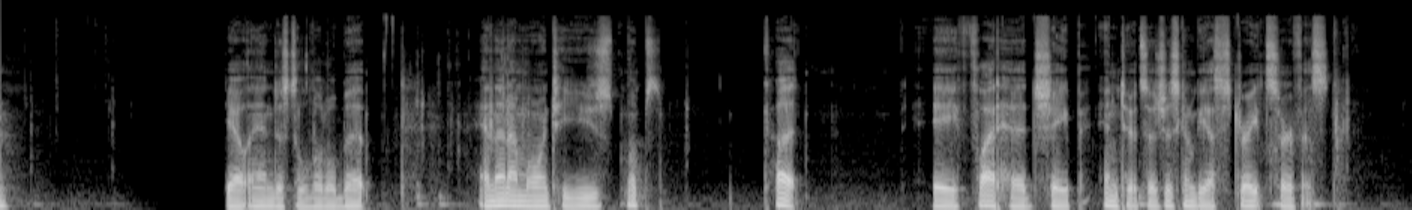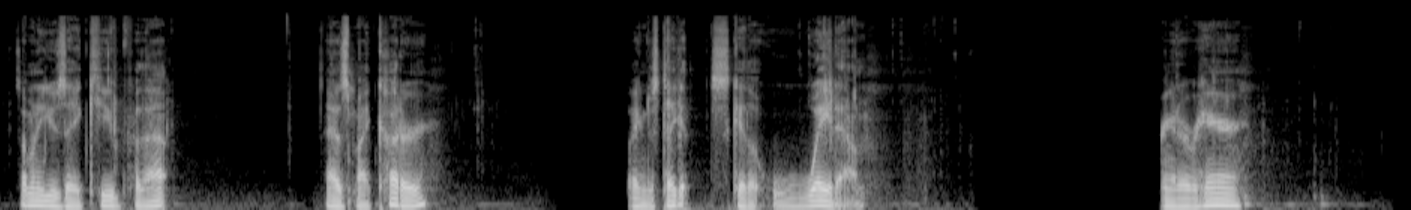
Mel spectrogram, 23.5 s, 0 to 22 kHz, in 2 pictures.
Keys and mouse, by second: 0.8 typing, 3.4 click, 3.7 Tab, 4.3 ctrl+s, 7.9 middle click, 9.2 middle click, 11.2 shift+a, 13.0 shift+a, 15.7 g, 17.3 s, 18.6 g, 19.7 KP_7, 20.6 g, 22.0 shift+middle click, 22.7 shift+middle drag, 23.4 g.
